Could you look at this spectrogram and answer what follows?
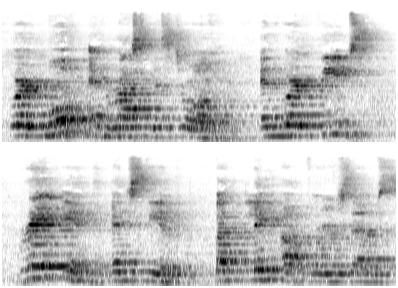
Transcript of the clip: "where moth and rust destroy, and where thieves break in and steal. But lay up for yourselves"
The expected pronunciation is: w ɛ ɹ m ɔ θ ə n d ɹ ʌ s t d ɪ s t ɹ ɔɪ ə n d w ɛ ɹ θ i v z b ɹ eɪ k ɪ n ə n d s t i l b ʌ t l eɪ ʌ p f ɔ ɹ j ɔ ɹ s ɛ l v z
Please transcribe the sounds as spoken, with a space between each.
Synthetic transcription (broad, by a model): w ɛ ɹ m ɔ t ə n d ɹ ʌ s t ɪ s t ɹ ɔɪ ə n d w ɛ ɹ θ i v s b ɹ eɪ ɪ n ə n d s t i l b ʌ t l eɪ ʌ p f ɔ ɹ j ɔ ɹ s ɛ l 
